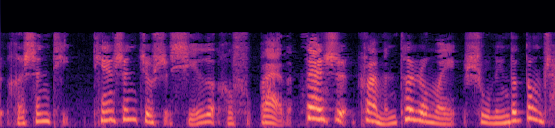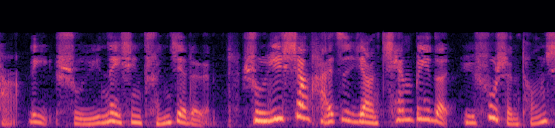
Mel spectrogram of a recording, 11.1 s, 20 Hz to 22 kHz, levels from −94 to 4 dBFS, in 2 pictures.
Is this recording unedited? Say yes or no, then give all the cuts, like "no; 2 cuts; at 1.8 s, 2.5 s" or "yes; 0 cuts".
no; 2 cuts; at 3.0 s, 7.9 s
